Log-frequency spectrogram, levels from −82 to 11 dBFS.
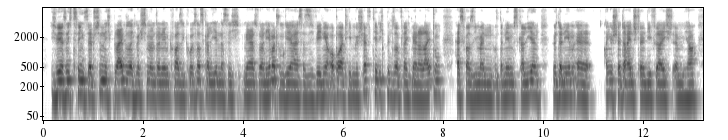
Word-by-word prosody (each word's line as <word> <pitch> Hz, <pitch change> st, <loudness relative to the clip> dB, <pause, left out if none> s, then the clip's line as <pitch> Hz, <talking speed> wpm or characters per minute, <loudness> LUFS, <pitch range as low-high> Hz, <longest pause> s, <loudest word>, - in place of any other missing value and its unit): Ich 120 Hz, -2 st, -2 dB
will 135 Hz, -, +8 dB
jetzt 130 Hz, -1 st, +5 dB
nicht 135 Hz, 0 st, +1 dB
zwingend 135 Hz, 0 st, +3 dB
selbstständig 130 Hz, +1 st, +2 dB
bleiben, 130 Hz, +1 st, +5 dB
sondern 130 Hz, -1 st, +3 dB
ich 115 Hz, -, -3 dB
möchte 120 Hz, 0 st, -3 dB
mein 120 Hz, -, -1 dB
Unternehmen 120 Hz, 0 st, 0 dB
quasi 115 Hz, -1 st, -2 dB
größer 125 Hz, +2 st, -2 dB
skalieren, 125 Hz, -2 st, -2 dB
dass 115 Hz, 0 st, -3 dB
ich 115 Hz, -1 st, -6 dB
mehr 120 Hz, 0 st, +2 dB
ins 120 Hz, -, -2 dB
Unternehmertum 125 Hz, +1 st, +1 dB
gehe. 120 Hz, 0 st, +1 dB
Heißt, 115 Hz, -1 st, 0 dB
dass 110 Hz, -1 st, -4 dB
ich 110 Hz, 0 st, -5 dB
weniger 125 Hz, 0 st, +1 dB
operativ 125 Hz, -1 st, +1 dB
im 120 Hz, -, -4 dB
Geschäft 135 Hz, +4 st, -2 dB
tätig 135 Hz, -1 st, -4 dB
bin, 135 Hz, -2 st, -7 dB
sondern 125 Hz, -2 st, -1 dB
vielleicht 120 Hz, 0 st, -3 dB
mehr 120 Hz, -, +1 dB
in 115 Hz, -, +1 dB
der 115 Hz, -, +2 dB
Leitung, 130 Hz, +3 st, -1 dB, 0.3 s
heißt 120 Hz, -1 st, +3 dB
quasi 115 Hz, -2 st, -1 dB
mein 115 Hz, -1 st, 0 dB
Unternehmen 120 Hz, +1 st, -2 dB
skalieren. 120 Hz, +2 st, 0 dB, 0.2 s
Im 125 Hz, -, -3 dB
Unternehmen, 125 Hz, +1 st, +1 dB
äh, 115 Hz, -3 st, 0 dB, 0.3 s
Angestellte 125 Hz, -1 st, 0 dB
einstellen, 120 Hz, 0 st, +1 dB
die 120 Hz, 0 st, 0 dB
vielleicht, 115 Hz, -1 st, +1 dB
ähm, 115 Hz, -1 st, -3 dB
ja, 120 Hz, +1 st, 0 dB
120 Hz, 225 wpm, -23 LUFS, 115-125 Hz, 0.3 s, will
